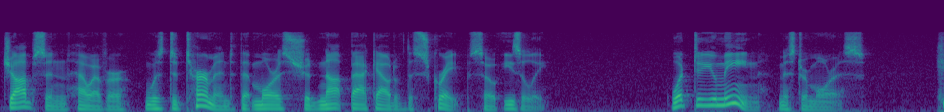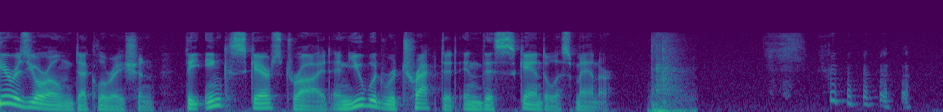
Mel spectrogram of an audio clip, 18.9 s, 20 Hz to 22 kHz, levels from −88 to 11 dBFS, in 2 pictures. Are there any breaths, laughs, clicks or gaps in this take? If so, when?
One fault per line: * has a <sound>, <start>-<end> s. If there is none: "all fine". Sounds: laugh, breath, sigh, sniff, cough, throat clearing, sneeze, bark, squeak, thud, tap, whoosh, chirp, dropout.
* has a thud, 15.9-16.4 s
* has a laugh, 17.1-18.6 s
